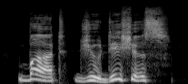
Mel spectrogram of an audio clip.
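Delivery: thin, very high squeaky voice. Reading a novel aloud, voicing a bulky character's remark in a high squeak. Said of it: "squeaked in the high, eukonoid voice".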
